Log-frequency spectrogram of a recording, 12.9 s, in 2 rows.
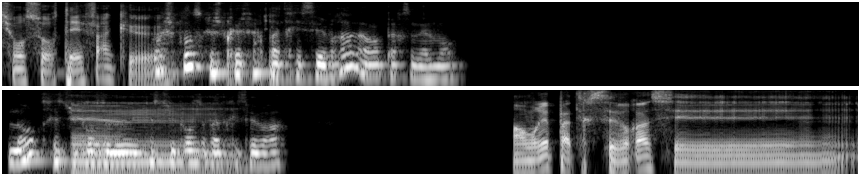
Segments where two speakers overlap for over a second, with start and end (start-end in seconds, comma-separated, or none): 7.0-8.2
